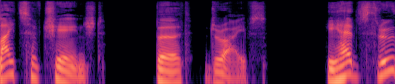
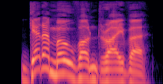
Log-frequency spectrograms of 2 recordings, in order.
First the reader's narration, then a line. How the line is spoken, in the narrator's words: somebody shouts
